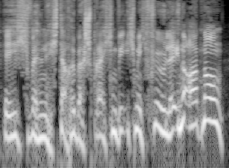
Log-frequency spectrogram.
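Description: A man voicing a furious, grieving teenage boy wizard who shouts with a trembling voice. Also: mid-range voice, lively intonation, very slow, gravelly, breathy edge, heavily acted.

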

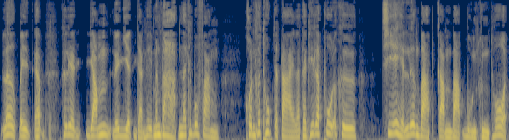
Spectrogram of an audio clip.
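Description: A man's voice: fairly high pitch, darkish tone, no echo. A middle-aged man hosting a talk show, lecturing his listeners in a preachy way and often stopping to address them and spell out English terms. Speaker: podcast host.

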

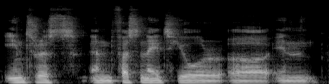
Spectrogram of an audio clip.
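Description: Man, very deep voice, monotone, rambling interviewer. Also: slow pace. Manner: long rambling questions with many "uh"s. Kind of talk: interview questions.

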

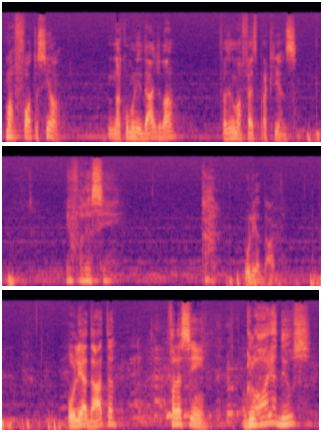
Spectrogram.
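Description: A young Brazilian man preaches in a church, his voice sitting a little high as he tells a story in loose, slangy talk. He has a Brazilian Portuguese accent and breaks into excited, rising bursts. Soft music plays faintly behind him. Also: normal speed, pauses often, some chatter behind. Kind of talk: sermon storytelling. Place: church hall.

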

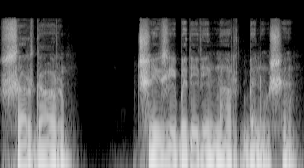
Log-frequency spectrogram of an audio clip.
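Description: A man doing a slow, stern devil. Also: a bass voice, level tone, a little mellow, breathy edge, dry recording, clean studio sound. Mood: commanding. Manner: slow, commanding.

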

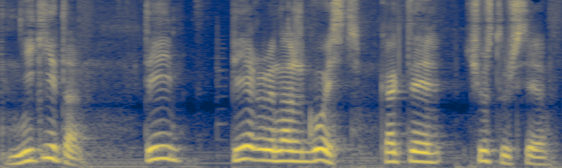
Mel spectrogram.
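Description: Guy hosting a casual chat show, mellow voice, burry r's, jokey, bit of music behind. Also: sits high, expressive, a little slow. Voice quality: burrs his r sounds. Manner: joking, self-deprecating. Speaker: interview show host.

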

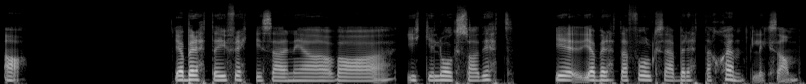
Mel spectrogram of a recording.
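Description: A woman from co-hosting a podcast in casual chat, ironic and lively when telling stories. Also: mid-range voice, gravelly, clean tone, dry recording, studio quality. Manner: playful, ironic, animated storytelling. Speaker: podcast co-host.

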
